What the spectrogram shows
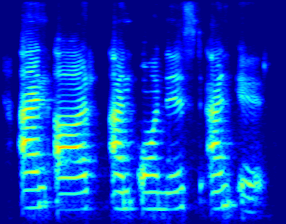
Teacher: Some words like are, honest, air begin with a vowel sound as the initial consonant h is not pronounced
